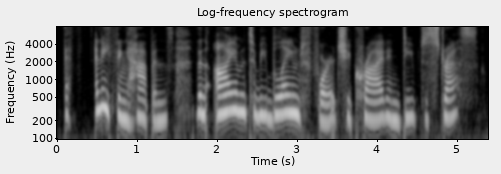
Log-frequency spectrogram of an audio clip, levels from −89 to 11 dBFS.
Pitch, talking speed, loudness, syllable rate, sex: 235 Hz, 180 wpm, -19 LUFS, 4.6 syllables/s, female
